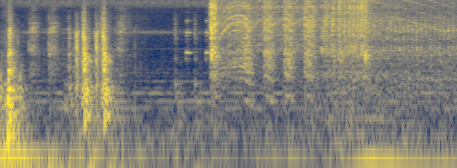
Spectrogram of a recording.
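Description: A car engine cranks with a few starter bursts, catches, and then settles into a running hum as the car drives off along a road, heard alone without voices.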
